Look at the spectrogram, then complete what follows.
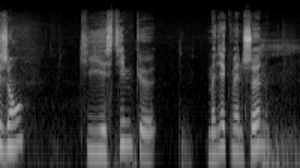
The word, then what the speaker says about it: Mansion: Maniac Mansion. Mention. Mansion. Tu prononces pas le i en fait, c'est mention.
